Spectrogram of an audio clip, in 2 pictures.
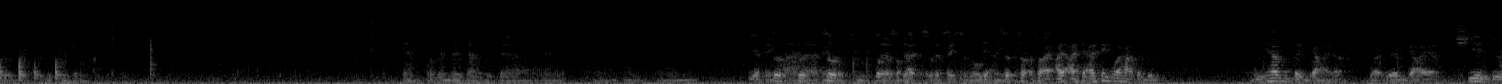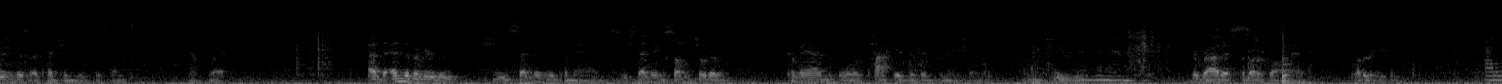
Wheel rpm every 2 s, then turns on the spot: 0, 0, 0, 0, 0, 0, 0, 0, 0, 0, 0, 0, 0, 0, 0.
none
